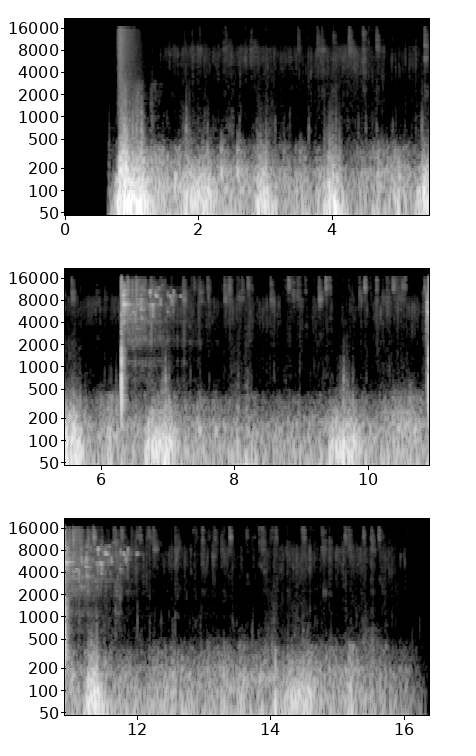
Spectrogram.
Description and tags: Burning(improved)
burning, glass, car, fire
